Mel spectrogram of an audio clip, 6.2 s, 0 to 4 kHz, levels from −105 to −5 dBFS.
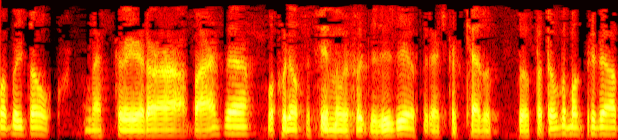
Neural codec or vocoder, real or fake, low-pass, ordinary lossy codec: codec, 16 kHz, 1 kbps, FunCodec, trained on LibriTTS, 50 frames a second; fake; 3.6 kHz; MP3, 16 kbps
